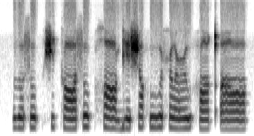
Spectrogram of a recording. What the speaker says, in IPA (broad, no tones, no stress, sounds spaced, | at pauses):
ð o s oː k ʃ i k ɒː s oː k χ ɒː ɡ e ʃ ɒ x uː ħ oː ʕ uː h ɒː qʼ ɒː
